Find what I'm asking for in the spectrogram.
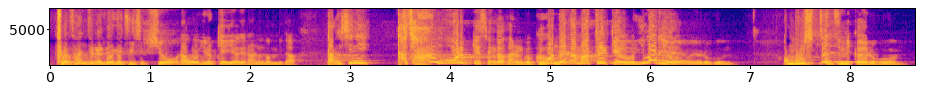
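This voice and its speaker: A man delivering a sermon with a fairly high, lively voice that leaps up and down in pitch. He talks quickly and keeps calling out to the congregation, slipping into quick little acted-out quotes. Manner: animated, acts out quoted speech, addresses the congregation often. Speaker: pastor.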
